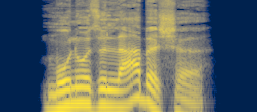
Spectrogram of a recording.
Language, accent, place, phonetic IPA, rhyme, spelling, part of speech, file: German, Germany, Berlin, [monozʏˈlaːbɪʃə], -aːbɪʃə, monosyllabische, adjective, De-monosyllabische.ogg
- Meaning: inflection of monosyllabisch: 1. strong/mixed nominative/accusative feminine singular 2. strong nominative/accusative plural 3. weak nominative all-gender singular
